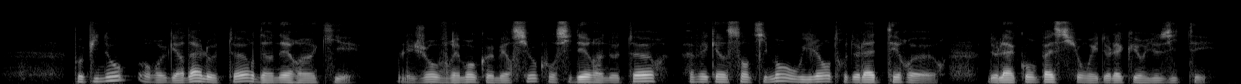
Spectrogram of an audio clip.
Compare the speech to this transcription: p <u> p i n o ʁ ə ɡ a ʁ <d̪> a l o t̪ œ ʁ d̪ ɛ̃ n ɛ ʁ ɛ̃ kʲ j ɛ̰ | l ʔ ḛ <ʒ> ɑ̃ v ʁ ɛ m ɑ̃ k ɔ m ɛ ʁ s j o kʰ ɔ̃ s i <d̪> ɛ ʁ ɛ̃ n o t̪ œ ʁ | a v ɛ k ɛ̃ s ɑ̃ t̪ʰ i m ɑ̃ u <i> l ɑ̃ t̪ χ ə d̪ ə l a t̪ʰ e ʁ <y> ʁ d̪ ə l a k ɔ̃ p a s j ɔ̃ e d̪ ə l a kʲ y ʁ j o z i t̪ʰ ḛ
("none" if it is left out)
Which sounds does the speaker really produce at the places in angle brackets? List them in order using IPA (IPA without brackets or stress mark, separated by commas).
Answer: ɔ, d̪, ʒ, d̪, i, œ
